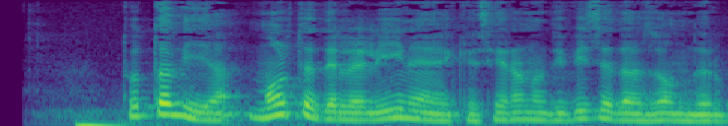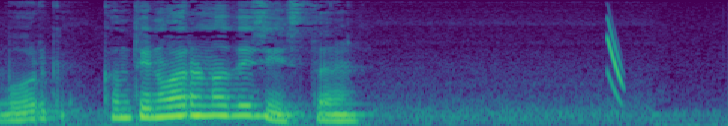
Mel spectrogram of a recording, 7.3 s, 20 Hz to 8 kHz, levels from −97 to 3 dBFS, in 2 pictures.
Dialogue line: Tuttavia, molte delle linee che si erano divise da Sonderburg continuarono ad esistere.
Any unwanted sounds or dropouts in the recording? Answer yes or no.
yes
